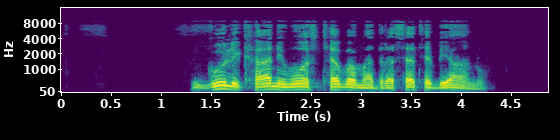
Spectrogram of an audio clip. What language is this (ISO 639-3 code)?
phl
